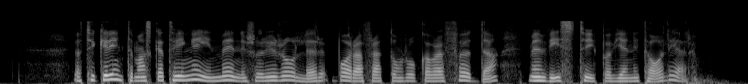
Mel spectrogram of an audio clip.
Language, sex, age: Swedish, female, 50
